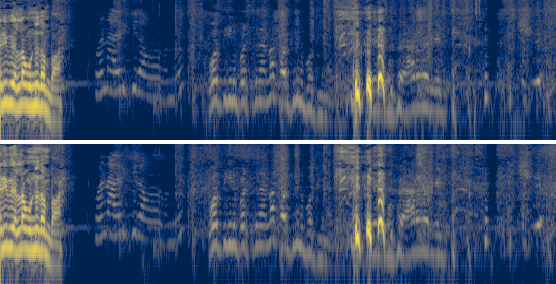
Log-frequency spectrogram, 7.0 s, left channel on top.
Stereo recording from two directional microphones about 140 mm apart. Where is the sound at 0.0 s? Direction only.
30° left (ahead or behind).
